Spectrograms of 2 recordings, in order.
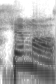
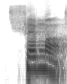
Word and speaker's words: sema: So it's called sema. Sema means listening.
